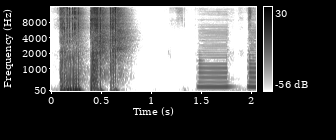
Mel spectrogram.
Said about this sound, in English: let's get the shuffling of the cards and let's have a little fun here.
